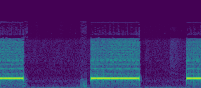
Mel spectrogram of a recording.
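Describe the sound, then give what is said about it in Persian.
A loud telephone tone repeats on one steady pitch as a call is dialed. It sounds in three bursts separated by near-silent gaps, with no voices. “بریم سریعتر زنگ بزن”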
